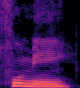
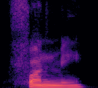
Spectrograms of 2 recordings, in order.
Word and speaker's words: Funmi: In a secondary school in Bromley, my Yoruba name pronounced Fumi is bent into Funmi, and so are the house rules.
